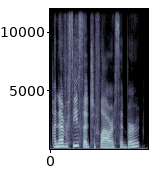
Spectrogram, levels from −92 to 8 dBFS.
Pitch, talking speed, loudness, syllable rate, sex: 235 Hz, 245 wpm, -18 LUFS, 5.8 syllables/s, female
